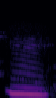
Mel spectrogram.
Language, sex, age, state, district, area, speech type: Manipuri, female, 30-45, Manipur, Imphal East, rural, conversation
